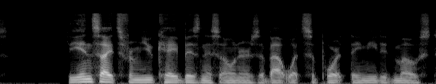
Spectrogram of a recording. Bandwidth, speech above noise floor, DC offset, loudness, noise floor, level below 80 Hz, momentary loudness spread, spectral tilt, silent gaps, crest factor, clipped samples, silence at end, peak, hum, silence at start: 12 kHz; 41 dB; under 0.1%; -25 LUFS; -66 dBFS; -44 dBFS; 10 LU; -6.5 dB/octave; none; 20 dB; under 0.1%; 0.05 s; -4 dBFS; none; 0.7 s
